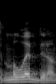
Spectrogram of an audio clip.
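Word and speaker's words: molybdenum: It's malibdum is how you pronounce it, but Malibenum dulfide.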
